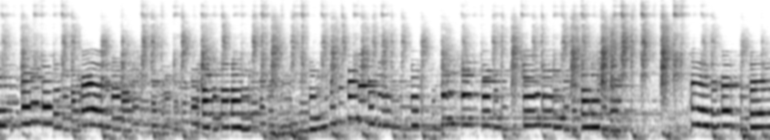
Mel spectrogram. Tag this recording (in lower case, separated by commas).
strum, drum, guitar, acoustic guitar, musical instrument, music, plucked string instrument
